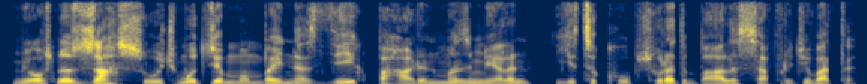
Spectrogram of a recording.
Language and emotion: Kashmiri, surprised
